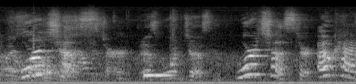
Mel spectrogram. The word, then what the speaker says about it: Worcester: WHOSTER. That would be a way that would be phonetically accurate.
